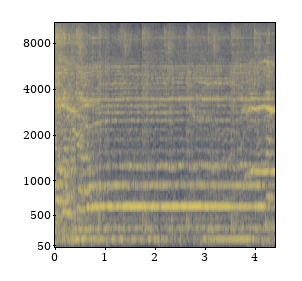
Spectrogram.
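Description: Live performance of a Bengali song by a band with singers: a sung note held for about three seconds over guitars and keyboard, with the next phrase beginning near the end.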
